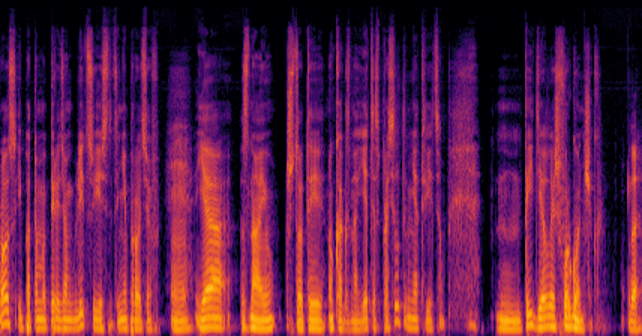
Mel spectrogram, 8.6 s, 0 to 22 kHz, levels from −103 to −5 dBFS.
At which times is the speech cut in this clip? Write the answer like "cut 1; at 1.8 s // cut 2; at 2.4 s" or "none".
none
